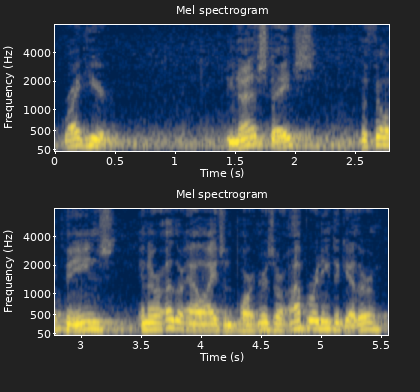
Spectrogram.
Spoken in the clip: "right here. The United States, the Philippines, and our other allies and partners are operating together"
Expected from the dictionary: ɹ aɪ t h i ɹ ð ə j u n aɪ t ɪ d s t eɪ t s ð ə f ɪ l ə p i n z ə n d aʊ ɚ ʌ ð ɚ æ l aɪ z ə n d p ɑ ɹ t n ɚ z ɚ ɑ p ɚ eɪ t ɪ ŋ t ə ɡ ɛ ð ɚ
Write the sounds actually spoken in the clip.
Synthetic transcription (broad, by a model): ɹ aɪ t h i ɹ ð j u n aɪ t ɪ d s t eɪ t s ð ə f ɪ l ə p i n z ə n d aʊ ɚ ʌ ð ɚ æ l aɪ z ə n p ɑ ɹ t n ɚ z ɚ ɑ p ɚ eɪ t ɪ ŋ t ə ɡ ɛ ð ɚ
